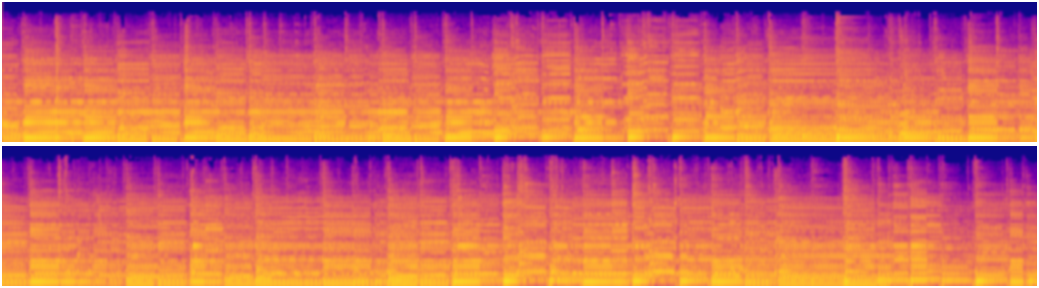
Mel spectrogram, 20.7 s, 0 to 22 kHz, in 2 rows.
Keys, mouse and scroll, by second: 0.7 click, 1.9 middle click, 2.5 click, 2.8 middle click, 3.2 s, 5.5-7.6 middle drag, 7.6 Tab, 7.9 middle click, 8.2 Tab, 8.4-9.8 middle drag, 9.8 click, 10.4 s, 11.3 click, 11.6 Tab, 12.0 middle click, 12.3 click, 12.5-14.5 right drag, 14.5 click, 14.9 click, 15.1 middle drag, 15.4 Tab, 15.7 middle click, 15.9 scroll up 2, 16.2 shift+middle click, 17.0 3, 17.2 click, 18.0 shift+click, 18.5 middle click, 19.0 Tab, 19.3 Tab, 19.6 click, 19.9 scroll down 1, 20.2-20.7 middle drag.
